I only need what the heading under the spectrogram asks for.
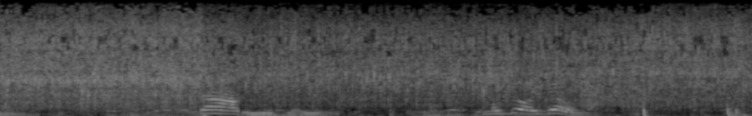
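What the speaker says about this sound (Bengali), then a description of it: "এক চুলে মাছ ভাজা বসাইছে" Tilapia fries in oil on a stove, giving a steady crackling sizzle throughout, while several people talk close by over it.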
